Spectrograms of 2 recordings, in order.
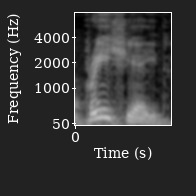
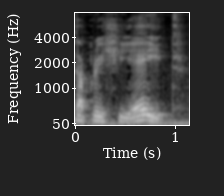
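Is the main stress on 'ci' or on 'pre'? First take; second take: pre; ci. First: The stress falls two syllables before 'ate'. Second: The stress falls on the syllable just before 'ate'. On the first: The speaker calls it right. "sino appreciate" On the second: The speaker calls it wrong. "no es appreciate"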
